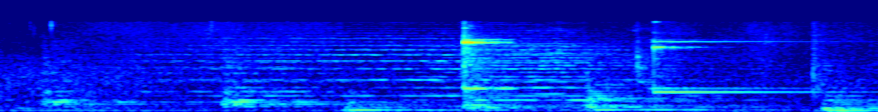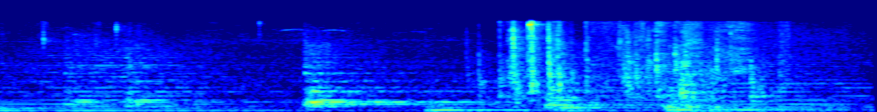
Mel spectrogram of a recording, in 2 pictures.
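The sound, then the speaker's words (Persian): Doorbell chimes ring out in a series of ding-dong tones, several bright ringing notes with sustained hums spread across about nine seconds, with no talking. “زنگو بزن.”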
